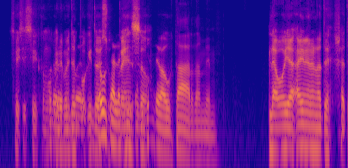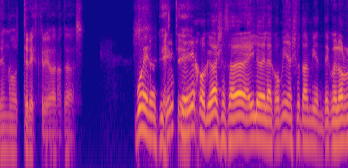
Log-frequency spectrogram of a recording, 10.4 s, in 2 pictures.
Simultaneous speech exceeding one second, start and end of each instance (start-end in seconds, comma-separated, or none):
0.7-2.3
